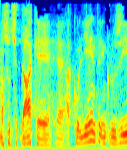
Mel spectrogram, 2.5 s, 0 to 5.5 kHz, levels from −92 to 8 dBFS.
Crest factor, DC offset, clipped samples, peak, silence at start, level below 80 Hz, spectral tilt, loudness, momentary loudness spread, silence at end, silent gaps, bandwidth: 14 dB; 2%; under 0.1%; 0 dBFS; 0 s; -44 dBFS; -8 dB/octave; -14 LUFS; 7 LU; 0 s; none; 5.4 kHz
